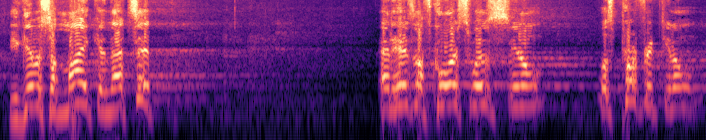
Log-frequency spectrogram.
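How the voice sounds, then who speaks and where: High-voiced male preacher in a reverberant hall. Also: steady tone, moderate pace, a bit bright. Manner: emphatic, with rhetorical questions and repetition. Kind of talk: sermon to a live congregation. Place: large indoor hall before a crowd. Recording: echoey hall with long reverb.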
